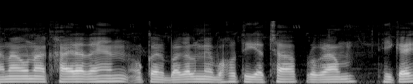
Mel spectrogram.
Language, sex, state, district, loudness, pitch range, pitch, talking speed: Maithili, male, Bihar, Begusarai, -17 LUFS, 115-130 Hz, 125 Hz, 190 wpm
